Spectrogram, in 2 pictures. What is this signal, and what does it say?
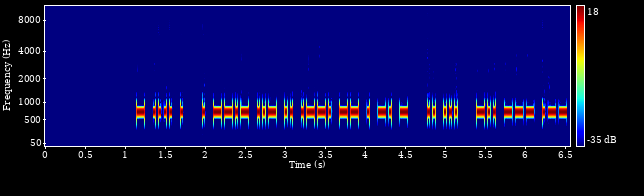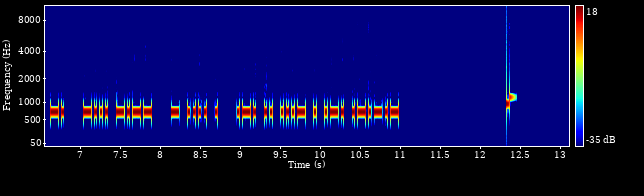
Morse code, heard as a keyed tone, about 36 wpm, 700 Hz. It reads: THE EQUIPMENT IS DOWN BY THE RIVER.
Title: Sentences from Top 1000 Words - Review Part 5 - 35wpm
